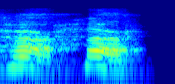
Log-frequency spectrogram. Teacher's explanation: Drop the R of her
